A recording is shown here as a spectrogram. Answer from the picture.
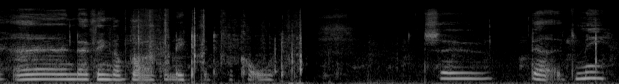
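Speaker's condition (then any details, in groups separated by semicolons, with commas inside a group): Cerebral palsy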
